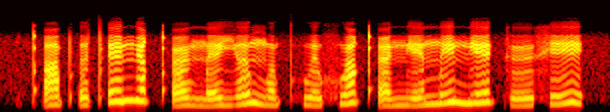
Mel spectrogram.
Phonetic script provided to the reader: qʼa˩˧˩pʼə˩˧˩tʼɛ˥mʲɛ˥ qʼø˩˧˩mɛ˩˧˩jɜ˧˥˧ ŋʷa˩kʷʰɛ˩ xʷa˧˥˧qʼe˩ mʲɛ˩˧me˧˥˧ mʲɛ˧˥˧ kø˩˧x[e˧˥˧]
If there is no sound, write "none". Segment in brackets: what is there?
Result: e˧˥˧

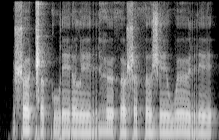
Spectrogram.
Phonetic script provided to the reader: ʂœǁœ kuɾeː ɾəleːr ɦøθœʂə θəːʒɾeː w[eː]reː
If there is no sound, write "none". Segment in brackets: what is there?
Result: øː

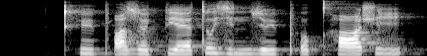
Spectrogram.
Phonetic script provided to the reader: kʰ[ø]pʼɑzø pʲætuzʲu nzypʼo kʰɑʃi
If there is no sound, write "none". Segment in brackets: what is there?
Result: y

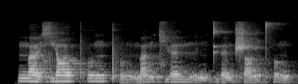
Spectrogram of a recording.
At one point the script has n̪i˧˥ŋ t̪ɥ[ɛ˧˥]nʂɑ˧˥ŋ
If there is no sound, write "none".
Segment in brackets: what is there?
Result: ɛ˧˥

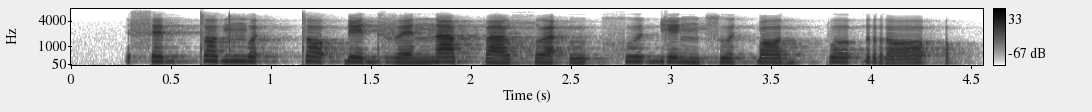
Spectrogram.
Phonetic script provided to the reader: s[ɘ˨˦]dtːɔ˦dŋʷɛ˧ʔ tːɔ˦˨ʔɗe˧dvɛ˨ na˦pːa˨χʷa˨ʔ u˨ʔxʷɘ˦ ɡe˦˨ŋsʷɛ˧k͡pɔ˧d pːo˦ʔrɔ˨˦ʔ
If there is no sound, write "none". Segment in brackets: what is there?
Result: ɘ˧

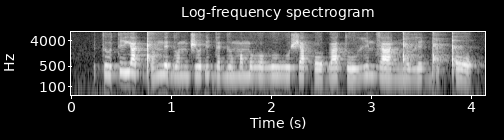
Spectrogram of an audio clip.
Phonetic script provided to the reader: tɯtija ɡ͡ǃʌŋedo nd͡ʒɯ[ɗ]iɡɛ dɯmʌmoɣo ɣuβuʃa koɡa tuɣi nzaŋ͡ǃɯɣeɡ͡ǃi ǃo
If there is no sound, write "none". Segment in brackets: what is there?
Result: ɗ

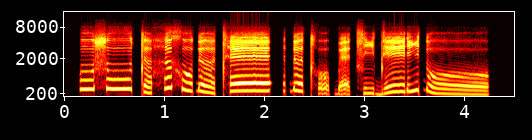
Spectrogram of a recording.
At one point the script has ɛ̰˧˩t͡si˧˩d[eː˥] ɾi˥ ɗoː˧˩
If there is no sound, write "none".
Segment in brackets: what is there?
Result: eː˥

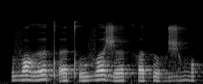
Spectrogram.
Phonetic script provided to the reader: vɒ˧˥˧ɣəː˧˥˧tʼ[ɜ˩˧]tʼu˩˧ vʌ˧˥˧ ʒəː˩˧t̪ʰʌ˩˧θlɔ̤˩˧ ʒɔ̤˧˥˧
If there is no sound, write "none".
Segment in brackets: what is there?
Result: ɜ˩˧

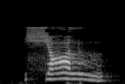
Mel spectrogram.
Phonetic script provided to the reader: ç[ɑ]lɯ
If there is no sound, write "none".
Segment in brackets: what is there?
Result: ɑ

